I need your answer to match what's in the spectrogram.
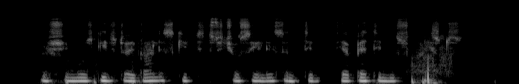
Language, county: Lithuanian, Marijampolė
